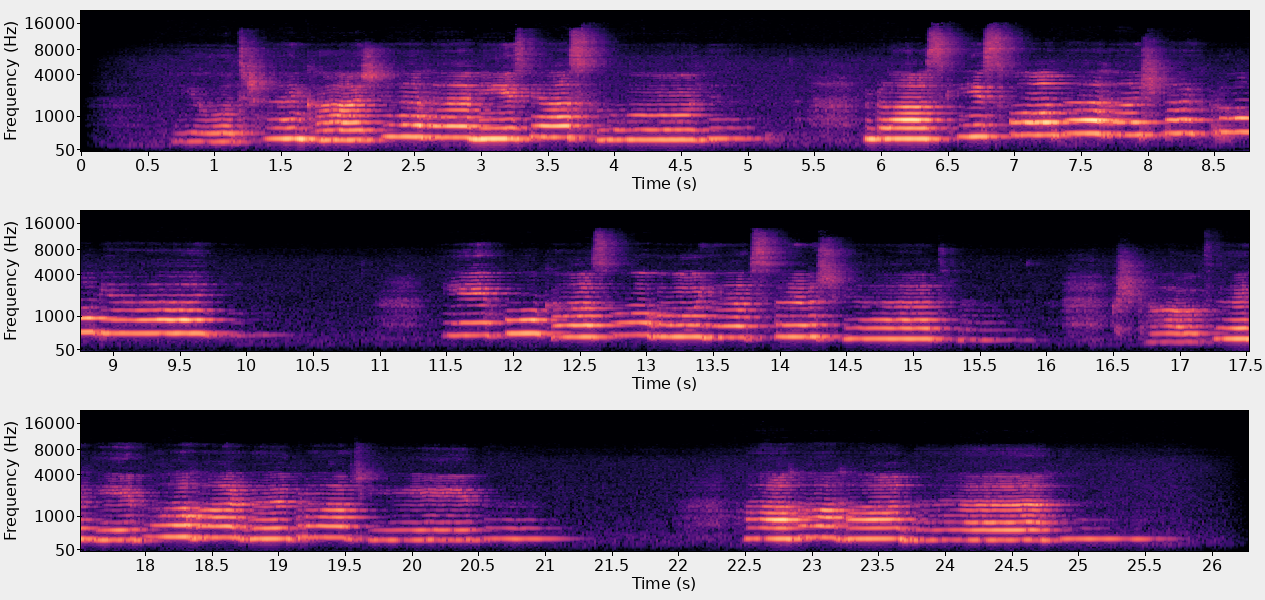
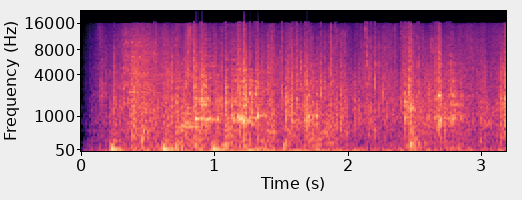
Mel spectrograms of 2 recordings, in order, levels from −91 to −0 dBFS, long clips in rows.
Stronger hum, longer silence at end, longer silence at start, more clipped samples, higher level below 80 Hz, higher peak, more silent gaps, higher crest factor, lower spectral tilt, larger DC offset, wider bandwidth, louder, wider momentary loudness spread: neither; first, 0.75 s vs 0 s; first, 0.75 s vs 0.1 s; neither; second, -86 dBFS vs -24 dBFS; about the same, 0 dBFS vs 0 dBFS; neither; about the same, 20 dB vs 16 dB; about the same, -3 dB/octave vs -2.5 dB/octave; neither; second, 13.5 kHz vs 17.5 kHz; second, -19 LUFS vs -14 LUFS; first, 20 LU vs 9 LU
